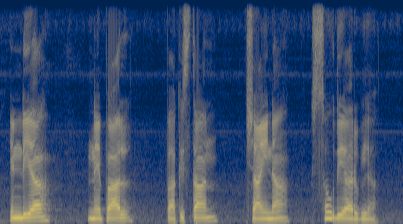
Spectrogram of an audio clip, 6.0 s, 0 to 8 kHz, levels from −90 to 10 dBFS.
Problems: background sounds at intervals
